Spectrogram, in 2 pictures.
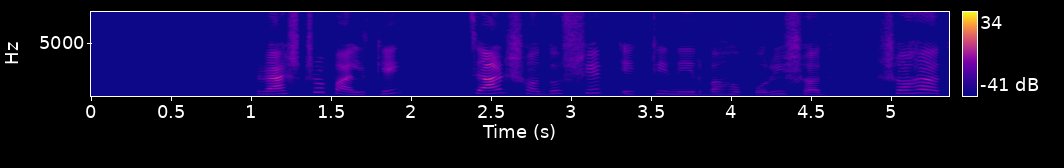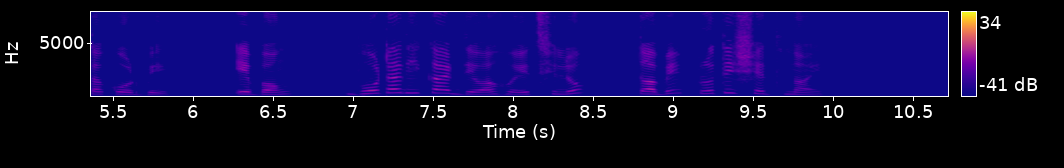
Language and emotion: Bengali, neutral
